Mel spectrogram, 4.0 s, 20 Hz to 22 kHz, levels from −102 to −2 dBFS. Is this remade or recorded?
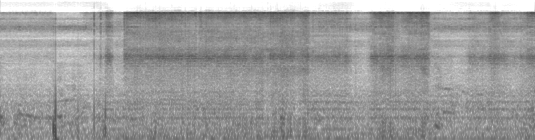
remade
